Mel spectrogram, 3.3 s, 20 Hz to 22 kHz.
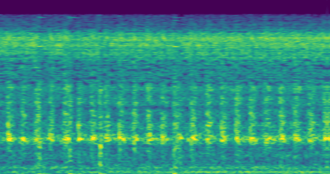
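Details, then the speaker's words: Hyundai i20 CRDi 1.4 diesel with Delphi injectors, low rail pressure (P1186), no codes initially: rapid even cranking about three beats a second, never catching; excessive injector return keeping rail pressure low causes the no-start. "तो ज्यादा return देने से भी starting problem है"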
